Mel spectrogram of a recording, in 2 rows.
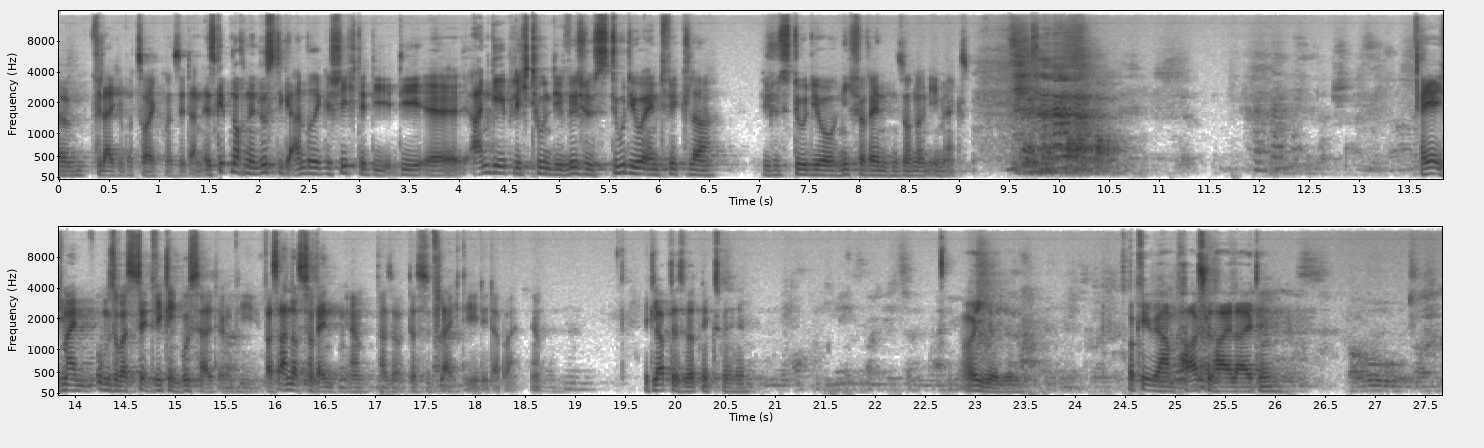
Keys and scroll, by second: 24.7 ctrl+g, 26.2 ctrl+g, 27.3 Up.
